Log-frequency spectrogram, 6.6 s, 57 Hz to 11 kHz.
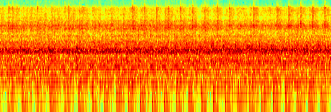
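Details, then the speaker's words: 1948 John Deere B tractor after Wico X magneto maintenance: slow, even two-cylinder putt at about two beats a second, steady with no misses. Healthy idle, lower than it used to manage, credited to a hotter spark. "I don't know why I don't think it would have idled that low before. Yeah, I'm I think I think it did make a difference."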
